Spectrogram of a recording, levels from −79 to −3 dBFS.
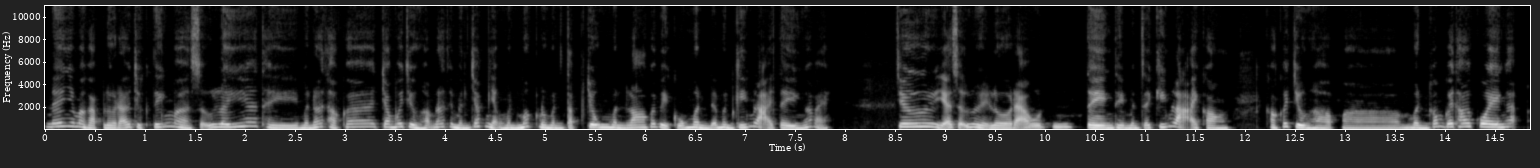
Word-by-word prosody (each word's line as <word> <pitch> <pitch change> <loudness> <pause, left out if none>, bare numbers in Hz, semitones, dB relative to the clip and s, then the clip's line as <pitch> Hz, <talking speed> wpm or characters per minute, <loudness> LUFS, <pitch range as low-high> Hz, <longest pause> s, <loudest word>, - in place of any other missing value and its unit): Nếu 295 +4 -2
như 330 - -5
mà 280 - -1
gặp 200 -3 -2
lừa 205 -1 +1
đảo 200 +4 -1
trực 230 - -6
tuyến 265 +5 -2
mà 235 -8 0
xử 205 +5 -3
lý 270 +4 +1
á 345 0 -6
thì 195 -4 -1
mình 205 0 0
nói 245 +5 0
thật 215 -5 -5
á, 280 +2 -6
trong 265 -2 0
cái 285 - -1
trường 245 -7 +2
hợp 200 +3 -2
đó 260 - -3
thì 255 - -2
mình 200 -3 +3
chấp 310 +5 -5
nhận 205 -5 +1
mình 200 - +2
mất 230 +9 +3
rồi 230 -3 +3
mình 195 -2 +1
tập 190 -1 -5
trung 235 -1 +5
mình 220 -3 +3
lo 225 +3 0
cái 275 +4 -3
việc 225 -8 +1
của 190 - -2
mình 230 -4 +4
để 195 - 0
mình 225 -1 +3
kiếm 230 +7 -1
lại 290 - -1
tiền 195 -2 0
á 240 - -2
bạn. 185 -7 -6 0.7
Chứ 290 +1 +2
giả 190 - +2 0.2
mà 260 - +1
bị 220 -6 +3
lừa 195 -1 +1
đảo, 140 -5 0
ưm, 130 +2 -2
tiền 205 -4 +5
thì 215 - 0
mình 195 -1 -1
sẽ 210 +3 -2
kiếm 255 +6 -3
lại, 305 - -1
còn 195 -2 -3 0.4
còn 225 -2 -2
cái 300 - 0
trường 220 -5 +6
hợp 185 -2 -2
mà 190 -1 -5 0.5
mình 205 -2 0
có 290 - -4
một 305 - -9
cái 280 - +3
thói 295 +1 -2
quen 265 -3 +5
á 290 - -7
225 Hz, 285 wpm, -20 LUFS, 195-270 Hz, 0.7 s, trường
